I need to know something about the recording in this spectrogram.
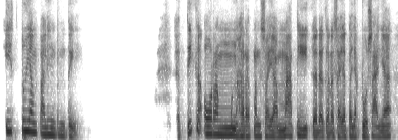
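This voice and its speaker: A man preaching a sermon in a lively way, often turning to address the congregation directly. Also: medium pitch, no echo, clean studio sound. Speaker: pastor.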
